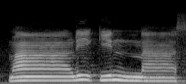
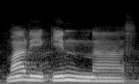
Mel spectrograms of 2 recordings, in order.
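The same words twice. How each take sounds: First: The first vowel of Malikin is drawn out long. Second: The first vowel of Malikin is said short. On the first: Owner or ruler of mankind. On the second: King of mankind.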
